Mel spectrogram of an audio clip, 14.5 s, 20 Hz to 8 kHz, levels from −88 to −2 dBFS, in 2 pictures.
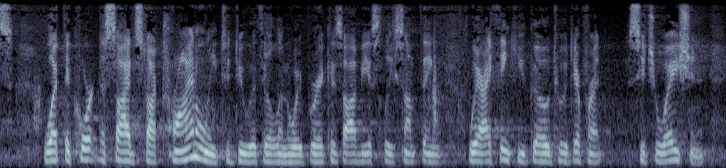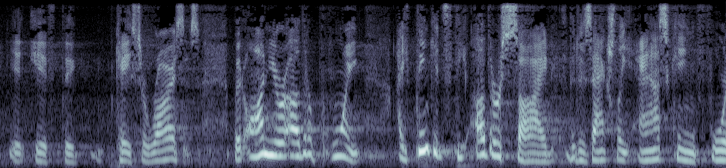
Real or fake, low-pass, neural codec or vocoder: real; 7.2 kHz; none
